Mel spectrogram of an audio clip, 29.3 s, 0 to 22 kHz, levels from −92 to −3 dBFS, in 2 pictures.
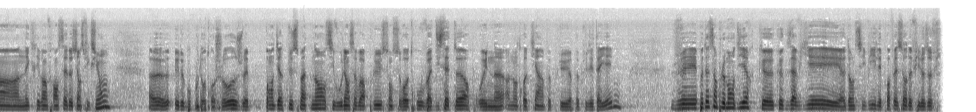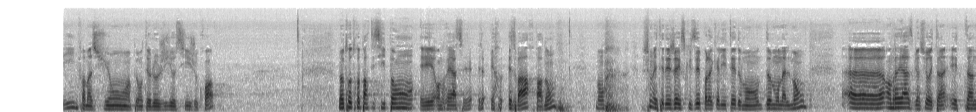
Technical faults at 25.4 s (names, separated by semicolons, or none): none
